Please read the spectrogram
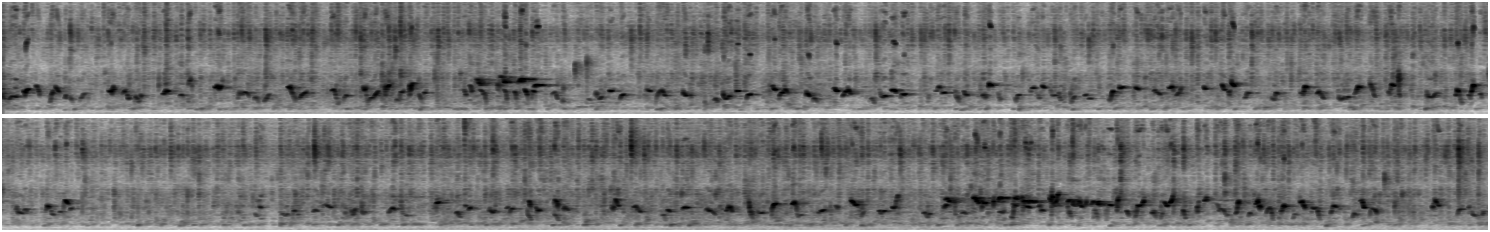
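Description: Yellow-vented bulbul singing a long, rapid run of chattering, bubbling notes (the continuous 'ropel' song), with a brief lull about halfway through.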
